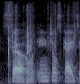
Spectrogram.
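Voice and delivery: ordinary talk, nothing marked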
